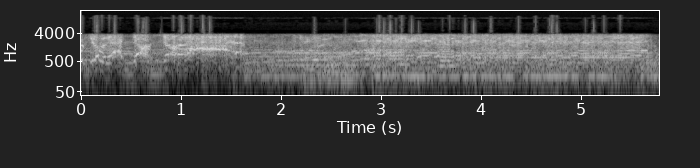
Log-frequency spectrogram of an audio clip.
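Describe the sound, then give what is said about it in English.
A woman, Virginia Cunningham, screams in panic while being taken out of a staff room, fighting, loud, her cries rising and breaking over a noisy scuffle that carries on steadily for several seconds with other voices mixed in. “A moment later, we were taking Virginia Cunningham out of the staff room, fighting, screaming, terrified.”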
